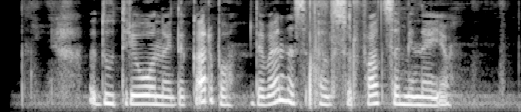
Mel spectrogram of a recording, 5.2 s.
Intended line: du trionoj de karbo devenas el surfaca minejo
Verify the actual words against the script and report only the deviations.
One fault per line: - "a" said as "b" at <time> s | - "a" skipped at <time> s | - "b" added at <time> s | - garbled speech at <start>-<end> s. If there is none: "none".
none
